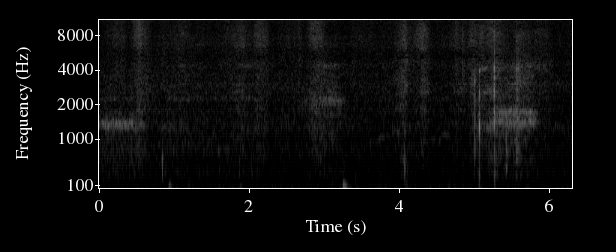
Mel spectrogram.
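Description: A metal crochet hook clicks softly against yarn.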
